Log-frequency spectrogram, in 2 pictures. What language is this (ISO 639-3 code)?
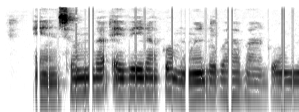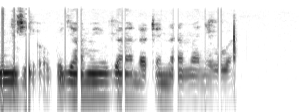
lug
